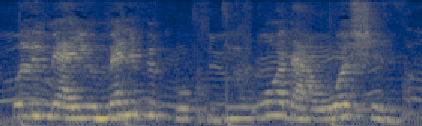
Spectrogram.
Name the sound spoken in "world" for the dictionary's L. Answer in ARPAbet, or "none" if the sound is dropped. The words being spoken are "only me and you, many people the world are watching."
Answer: none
